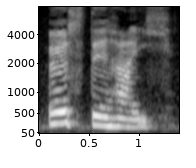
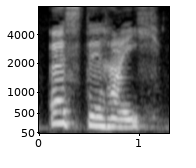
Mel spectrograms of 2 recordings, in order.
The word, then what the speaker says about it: Österreich: This is O umlaut. That means it's not O, it's Österreich, Österreich.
